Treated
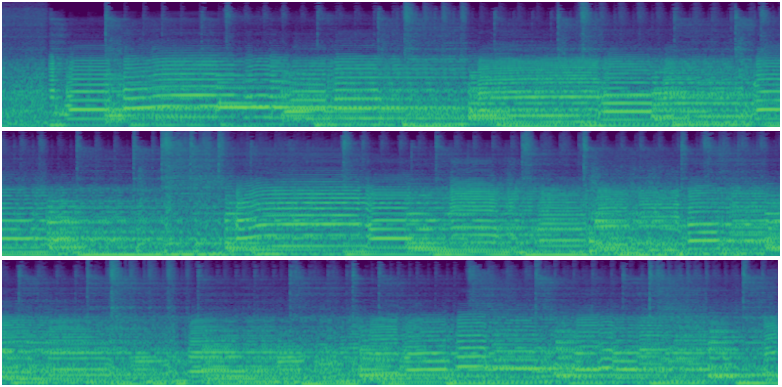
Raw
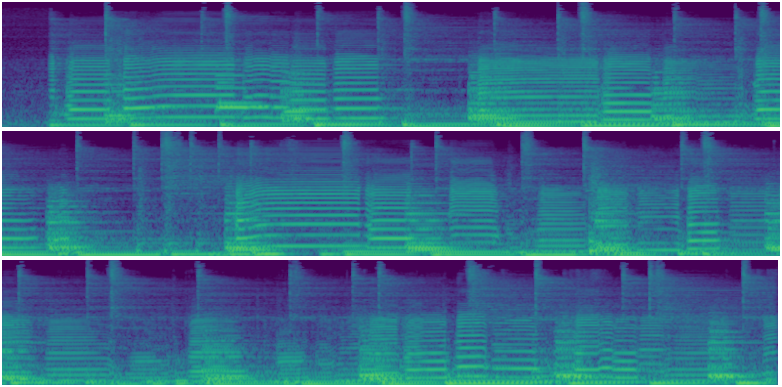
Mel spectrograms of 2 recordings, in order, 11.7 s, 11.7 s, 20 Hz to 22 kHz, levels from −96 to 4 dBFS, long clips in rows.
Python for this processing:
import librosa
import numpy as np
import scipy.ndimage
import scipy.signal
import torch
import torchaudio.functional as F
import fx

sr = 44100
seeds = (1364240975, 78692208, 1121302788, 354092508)

p1 = fx.graphic_eq(x, sr, hz=(500, 1000, 2000, 8000), db=(9, 10, 7, -3))
p2 = p1 + fx.echo_heads(p1, sr, ms=94, heads='all three', feedback_pct=58, wet_db=-15, dry=0)
p3 = fx.env_flatten(p2, sr, amount_pct=70)
y = F.gain(torch.from_numpy(p3), -6.0).numpy()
